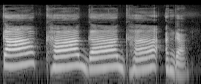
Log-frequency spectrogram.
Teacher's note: क ख ग घ अ ङ तो यह कंठ से निकलता है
